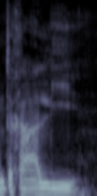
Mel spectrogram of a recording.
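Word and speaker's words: Tralee: Du bist ja geboren in Drali. Ja. Ich hoffe, das spricht man richtig aus, oder? Ja, Chile.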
